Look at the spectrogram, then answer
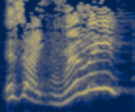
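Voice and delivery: mock outrage over the last bite; exasperated. Dad's exasperation at child.

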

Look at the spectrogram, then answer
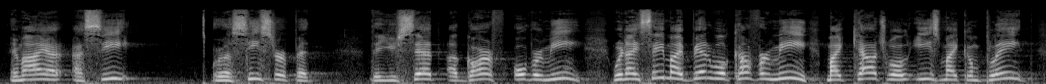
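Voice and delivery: slowing, weighty scripture read. Acted. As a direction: proclaim the verse from the pulpit. Reads Job's lament.

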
